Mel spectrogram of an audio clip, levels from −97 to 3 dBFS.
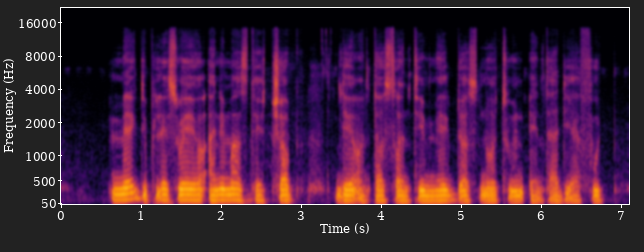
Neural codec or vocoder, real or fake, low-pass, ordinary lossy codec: codec, 44.1 kHz, 7.8 kbps, DAC; fake; 14.4 kHz; none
